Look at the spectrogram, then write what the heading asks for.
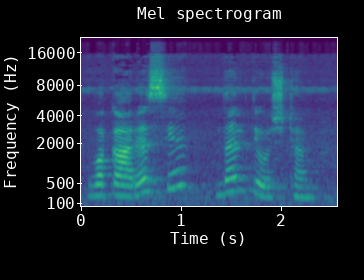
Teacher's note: व का उच्चारण स्थान दंत और ओष्ठ है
